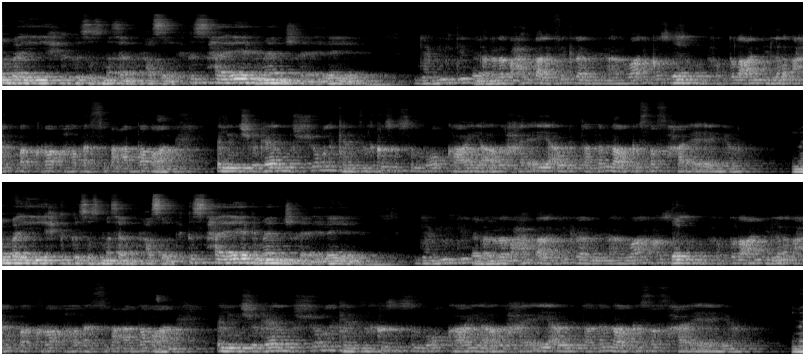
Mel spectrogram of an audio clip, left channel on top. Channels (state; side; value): normal; both; correlation 0.46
